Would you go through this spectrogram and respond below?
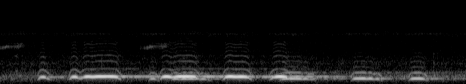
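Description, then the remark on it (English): A female and male pair of owls with feather-tuft horns hoot back and forth in a courtship duet at night in a neighborhood, a rapid series of deep, syncopated, rising and falling calls overlapping in a steady rhythm, fairly loud with no talking. “A female and male pair often join in a duet to begin their courtship.”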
